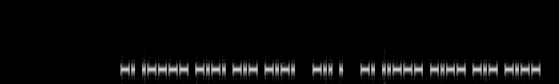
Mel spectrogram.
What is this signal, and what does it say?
Morse code, heard as a keyed tone, about 46 wpm, 700 Hz. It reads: N1CKC DE N2YKY
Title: USA Callsign DE Callsign - 5 Characters - 45wpm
